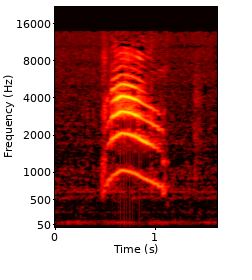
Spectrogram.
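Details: Kitten gives a single clear meow, rising then falling in a smooth arch, strongly harmonic, about two-thirds of a second long, over a low steady hum indoors.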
